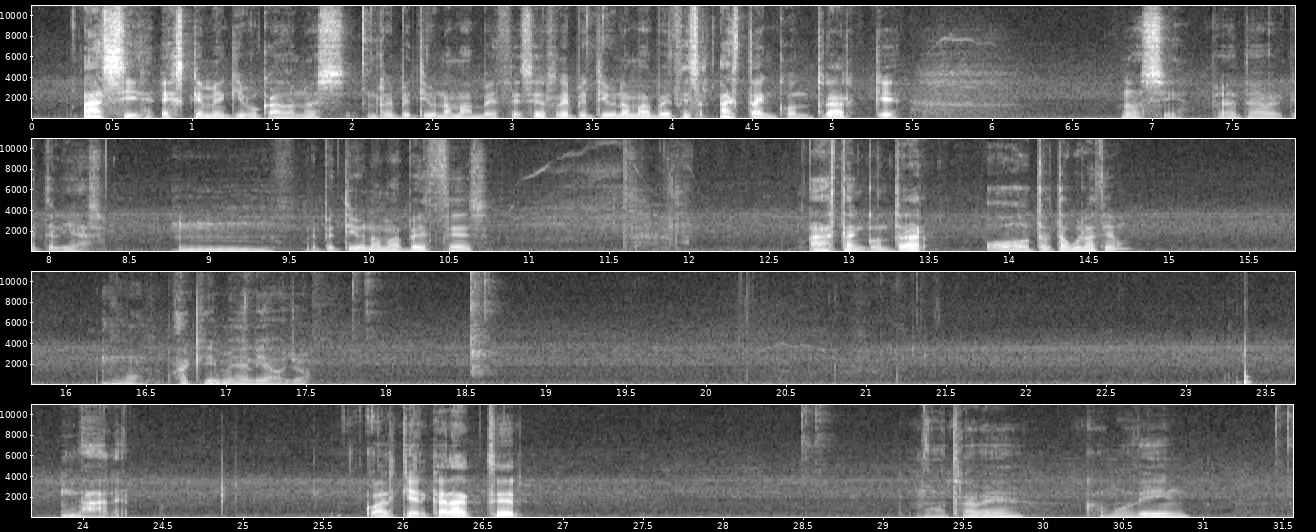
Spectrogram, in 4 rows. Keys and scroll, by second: 2.2 BackSpace.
